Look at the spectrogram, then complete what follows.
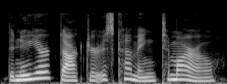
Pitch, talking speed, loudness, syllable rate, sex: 205 Hz, 210 wpm, -15 LUFS, 5.4 syllables/s, female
